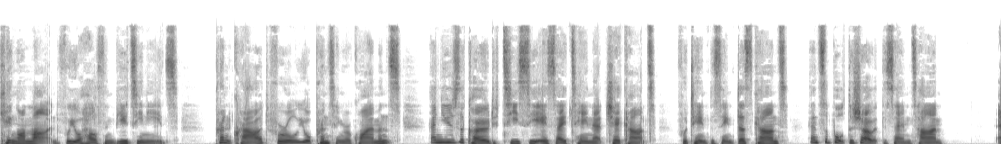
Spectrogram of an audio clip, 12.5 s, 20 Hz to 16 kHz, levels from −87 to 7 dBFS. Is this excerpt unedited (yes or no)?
yes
